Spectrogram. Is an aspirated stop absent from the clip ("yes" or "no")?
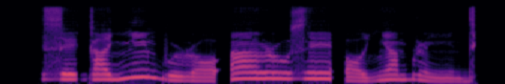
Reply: yes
